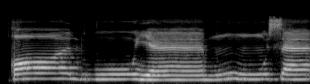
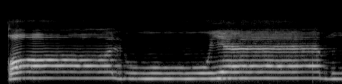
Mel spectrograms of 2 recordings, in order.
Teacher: Dua harkat itu cukup satu ketukan aja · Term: mad asli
